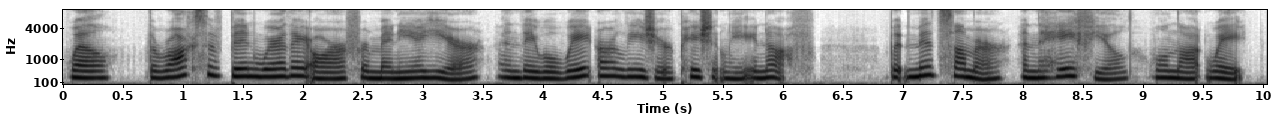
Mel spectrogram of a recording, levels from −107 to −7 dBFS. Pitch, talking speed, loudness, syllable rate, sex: 235 Hz, 175 wpm, -16 LUFS, 4.5 syllables/s, female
